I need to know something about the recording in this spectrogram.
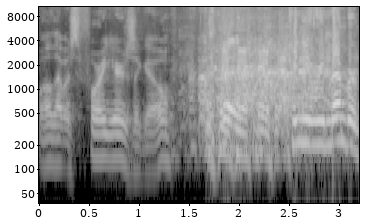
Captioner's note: laughing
